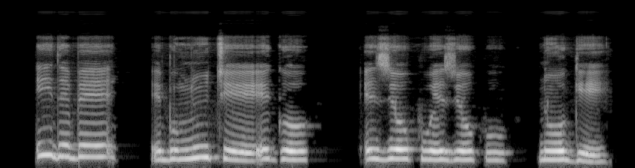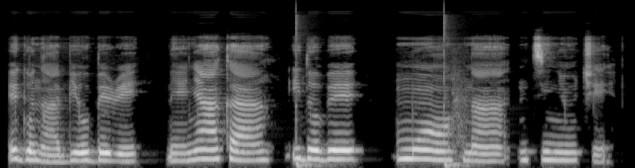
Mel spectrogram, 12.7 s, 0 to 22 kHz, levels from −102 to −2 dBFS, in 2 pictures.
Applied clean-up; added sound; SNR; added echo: classical method spectral subtraction.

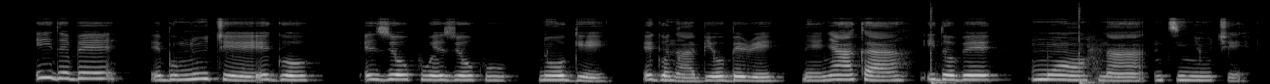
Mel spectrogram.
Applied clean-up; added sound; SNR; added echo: none; Thump, thud; 18 dB; none.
